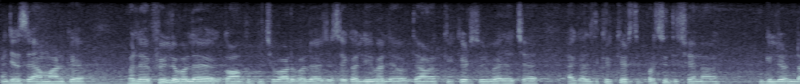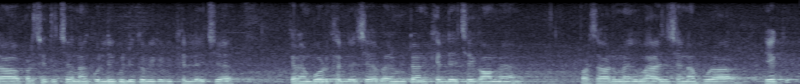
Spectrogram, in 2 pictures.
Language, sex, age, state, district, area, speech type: Maithili, male, 30-45, Bihar, Purnia, rural, spontaneous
